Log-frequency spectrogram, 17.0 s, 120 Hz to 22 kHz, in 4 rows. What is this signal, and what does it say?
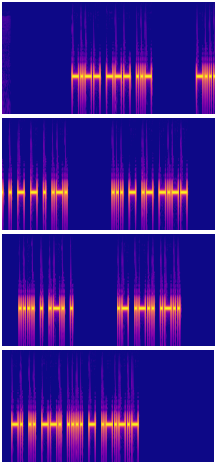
Morse code, heard as a keyed tone, about 28 wpm, 700 Hz. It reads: YOU BETTER STAY HERE ALL NIGHT.
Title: 3x Word-Spacing - Sentences from Top 500 Words - 28wpm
